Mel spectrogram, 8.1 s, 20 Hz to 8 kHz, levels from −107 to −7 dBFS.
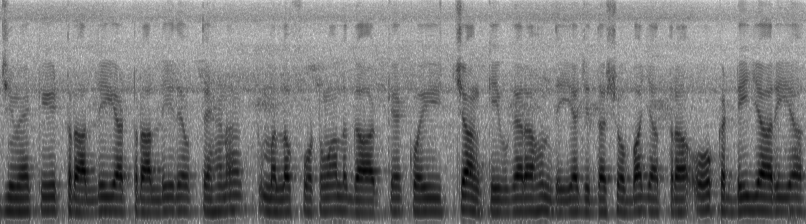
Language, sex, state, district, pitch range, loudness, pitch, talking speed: Punjabi, male, Punjab, Kapurthala, 130-135 Hz, -17 LUFS, 130 Hz, 185 wpm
